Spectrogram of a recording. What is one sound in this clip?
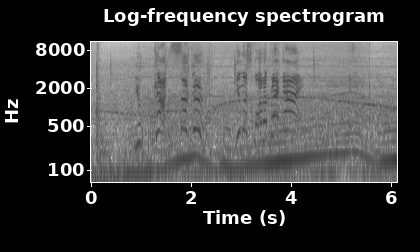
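A car engine revs as the car drives off.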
